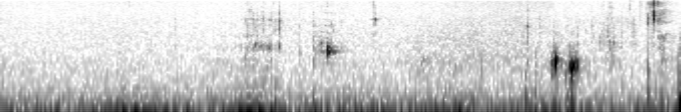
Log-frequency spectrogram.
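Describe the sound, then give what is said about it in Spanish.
Soft sipping of coffee: a few quiet slurps and a swallow over a low hum, with a small clunk at the very end, and no talking. “Pausa para trago de café.”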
